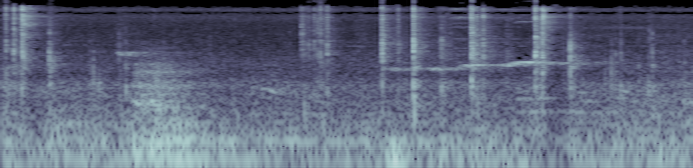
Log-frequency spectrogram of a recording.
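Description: Kitchen scissors snipping through king crab leg shell: a run of sharp, crackling clicks, most of them bunched in the second half.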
